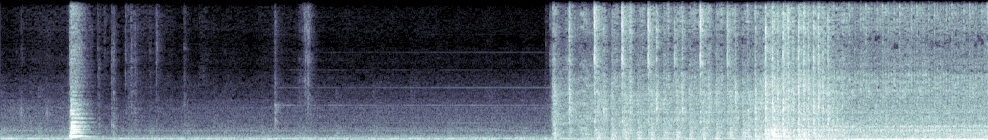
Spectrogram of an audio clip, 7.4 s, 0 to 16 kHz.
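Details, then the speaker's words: Mercedes OM642 diesel in Jeep WK Grand Cherokee CRD after timing chain tensioner replacement: quick crank, fires instantly and settles into smooth, even idle with no chain rattle; normal idle. "WOW instant that's excellent that actually I thought it was going to sound way worse for a lot go perfect"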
